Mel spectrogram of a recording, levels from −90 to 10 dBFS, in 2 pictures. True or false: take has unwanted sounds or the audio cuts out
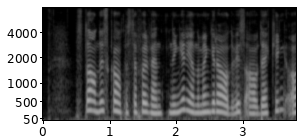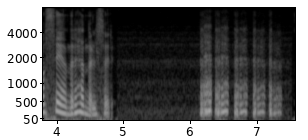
true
